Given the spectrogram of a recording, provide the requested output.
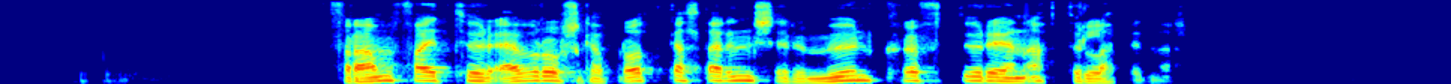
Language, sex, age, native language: Icelandic, male, 30-39, Icelandic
